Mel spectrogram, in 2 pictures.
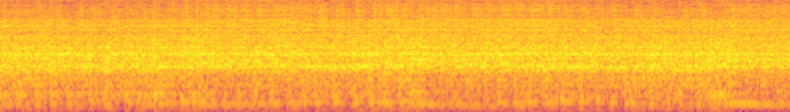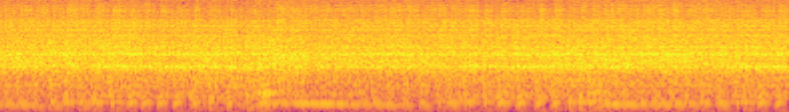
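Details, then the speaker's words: Freshly rebuilt two-stroke Blaster on its heat cycle, with the idle mixture screw set far too high. The idle revs surge and dip every couple of seconds instead of holding steady: a rough, hunting idle. "um it was idling kind of rough and i noticed that i didn't put the idle mixture screw now um where it was supposed to be at it was like really high up um so it wasn't sounding good"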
